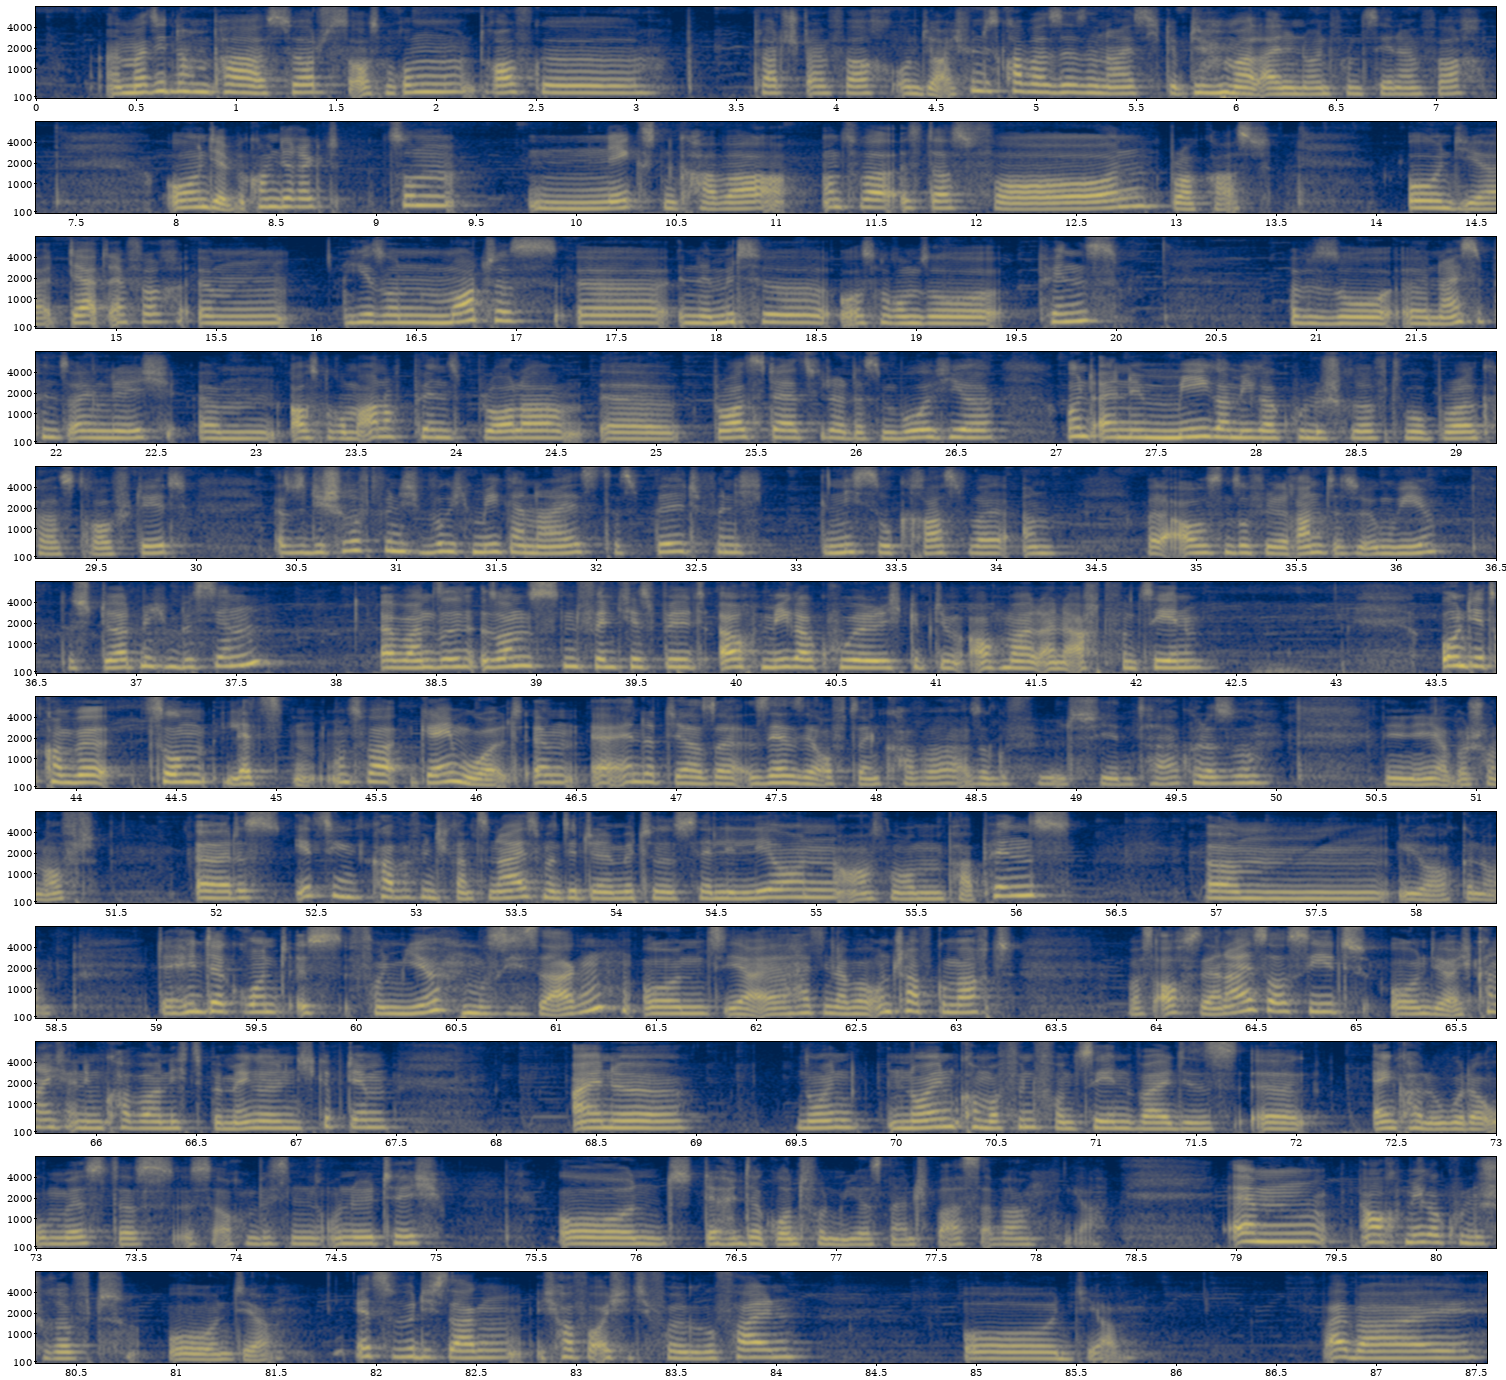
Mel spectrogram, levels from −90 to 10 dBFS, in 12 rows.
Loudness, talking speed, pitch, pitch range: -18 LUFS, 185 wpm, 225 Hz, 205-245 Hz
